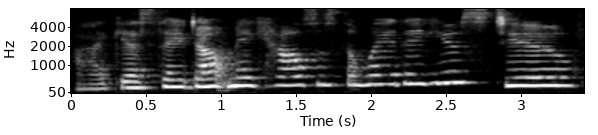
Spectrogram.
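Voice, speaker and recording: A bemused storybook homeowner, a grown man, acted out by a woman, marvels emphatically. The voice runs high with big swings in pitch and echoes in the room. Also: lively intonation, slow, full character voice.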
